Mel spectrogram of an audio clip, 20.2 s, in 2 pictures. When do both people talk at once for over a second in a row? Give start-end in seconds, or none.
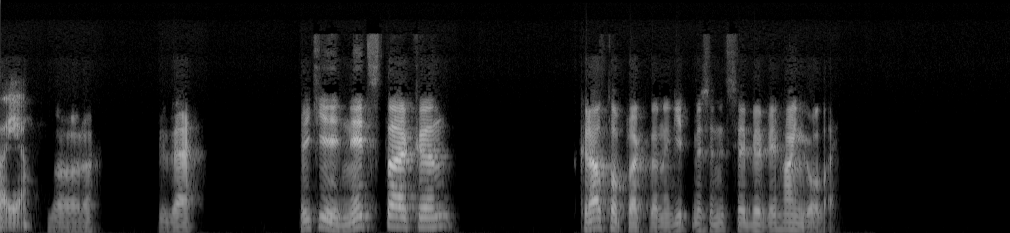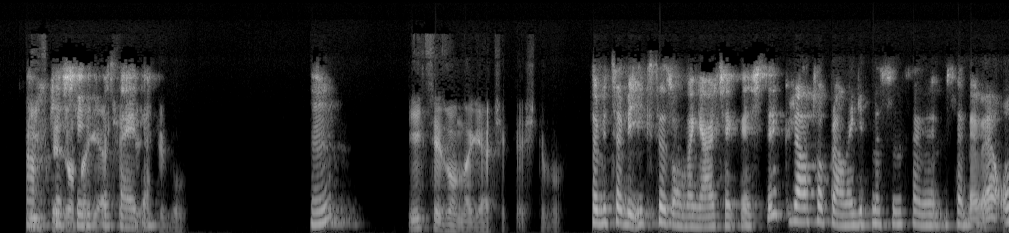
10.4-11.6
